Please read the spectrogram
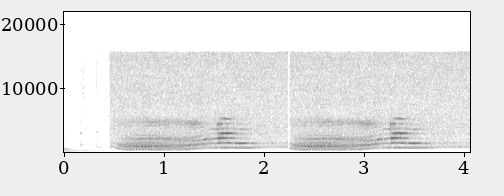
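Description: A cat's meow heard twice, the same call each time, each about a second and a half long with the pitch rising near its end.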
